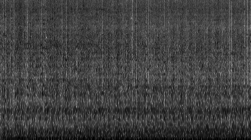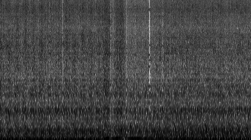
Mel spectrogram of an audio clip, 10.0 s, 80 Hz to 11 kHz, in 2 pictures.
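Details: 1951 Ford F1 with rebuilt engine on EFI and MSD 6AL digital ignition, first start in the truck: steady, even low rumble with no misses, knocks or ticks over ten seconds; normal idle.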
